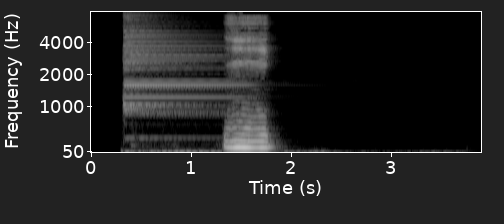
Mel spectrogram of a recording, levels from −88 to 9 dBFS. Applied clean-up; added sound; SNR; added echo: classical method log-MMSE.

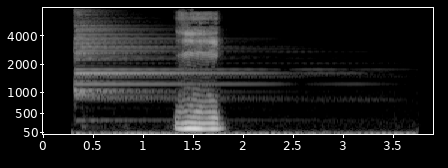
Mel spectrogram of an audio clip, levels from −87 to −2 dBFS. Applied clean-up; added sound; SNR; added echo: none; Gong; 12 dB; none.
